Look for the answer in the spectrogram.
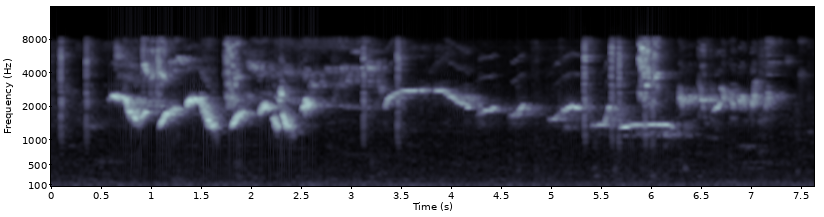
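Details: Song of a white-rumped shama from Aceh: fast warbled slurs giving way to long, clear, drawn-out whistles, some steady and some gently falling, with a few sharp clicks.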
